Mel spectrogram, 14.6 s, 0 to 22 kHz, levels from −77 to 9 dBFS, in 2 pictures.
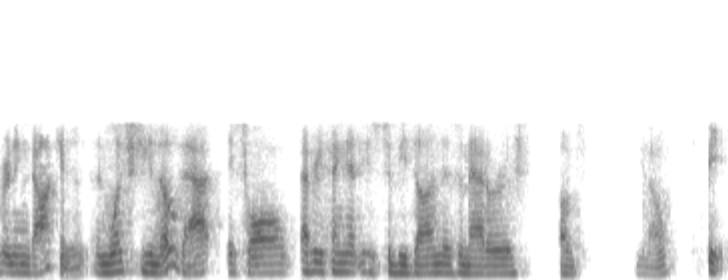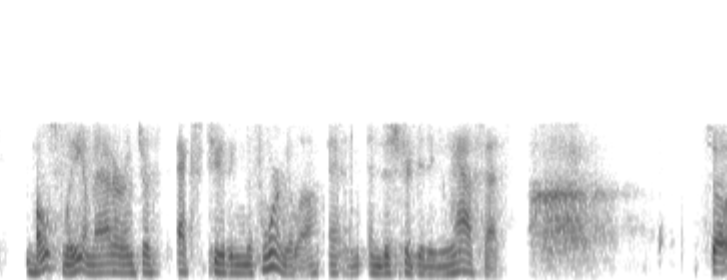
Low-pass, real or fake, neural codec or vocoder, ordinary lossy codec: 3.6 kHz; fake; codec, 16 kHz, 1.1 kbps, Voila-Tokenizer; AAC, 16 kbps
